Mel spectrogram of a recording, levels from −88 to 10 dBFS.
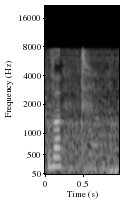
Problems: constant background noise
